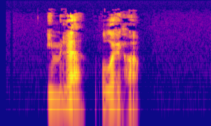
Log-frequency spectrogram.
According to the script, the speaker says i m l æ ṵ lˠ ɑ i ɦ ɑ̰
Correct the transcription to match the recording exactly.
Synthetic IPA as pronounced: i m l æ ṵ lˠ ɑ j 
